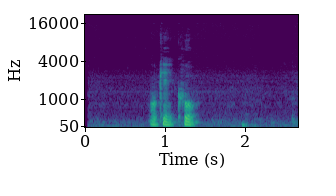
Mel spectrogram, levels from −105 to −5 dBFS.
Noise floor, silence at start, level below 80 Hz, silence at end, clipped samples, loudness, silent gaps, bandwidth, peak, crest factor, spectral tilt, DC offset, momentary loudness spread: -72 dBFS; 0.8 s; -68 dBFS; 0.05 s; under 0.1%; -41 LUFS; none; 9.6 kHz; -22 dBFS; 22 dB; -9.5 dB/octave; under 0.1%; 24 LU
